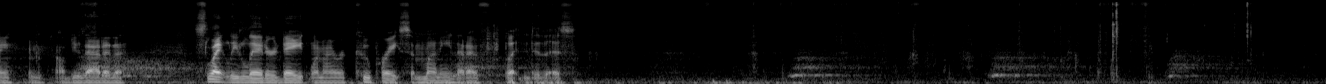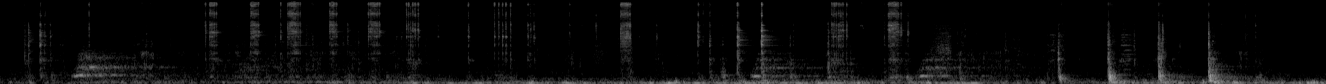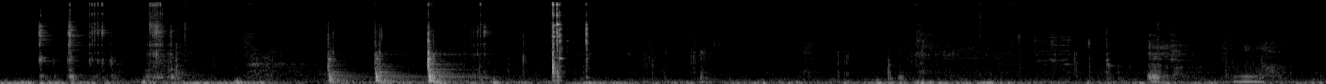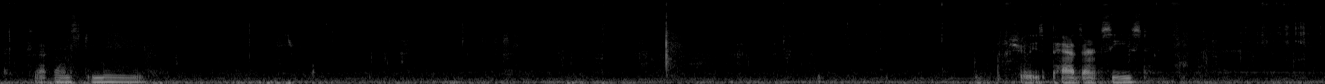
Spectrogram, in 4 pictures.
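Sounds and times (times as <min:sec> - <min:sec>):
ratchet wrench clicking: 0:15.2 - 0:22.4, 0:26.9 - 0:28.5
tools knocking on metal parts: 0:26.9 - 0:28.4, 0:29.8 - 0:32.5.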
